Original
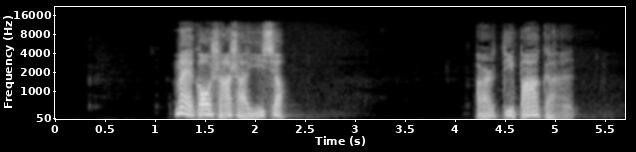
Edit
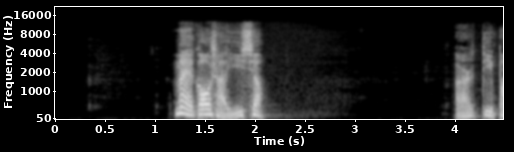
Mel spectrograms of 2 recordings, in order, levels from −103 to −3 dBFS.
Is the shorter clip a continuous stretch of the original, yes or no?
no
